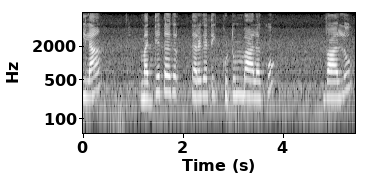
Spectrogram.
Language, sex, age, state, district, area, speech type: Telugu, female, 18-30, Telangana, Medak, rural, spontaneous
